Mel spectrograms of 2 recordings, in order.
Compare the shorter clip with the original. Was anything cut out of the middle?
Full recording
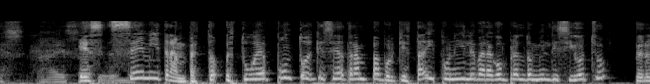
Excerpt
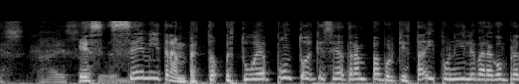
no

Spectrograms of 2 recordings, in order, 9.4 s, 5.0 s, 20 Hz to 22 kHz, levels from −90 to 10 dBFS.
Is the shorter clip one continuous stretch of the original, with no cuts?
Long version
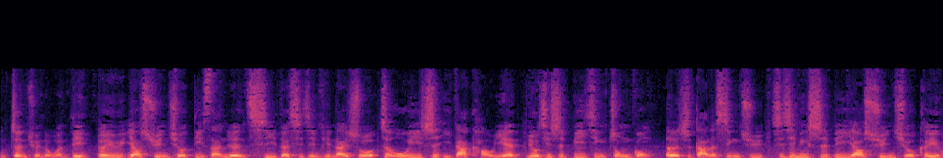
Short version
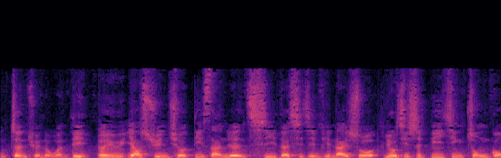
no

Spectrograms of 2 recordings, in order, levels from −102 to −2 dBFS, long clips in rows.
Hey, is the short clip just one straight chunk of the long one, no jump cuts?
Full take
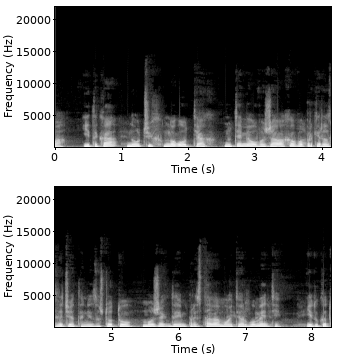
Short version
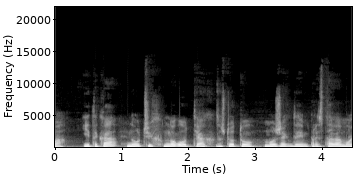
no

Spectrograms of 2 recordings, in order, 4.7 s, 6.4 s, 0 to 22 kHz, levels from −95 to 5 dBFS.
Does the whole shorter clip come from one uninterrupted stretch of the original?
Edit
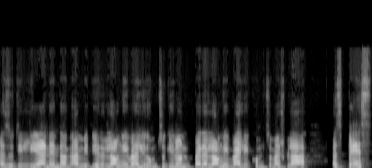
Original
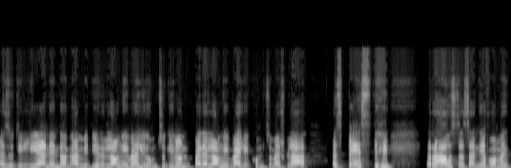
yes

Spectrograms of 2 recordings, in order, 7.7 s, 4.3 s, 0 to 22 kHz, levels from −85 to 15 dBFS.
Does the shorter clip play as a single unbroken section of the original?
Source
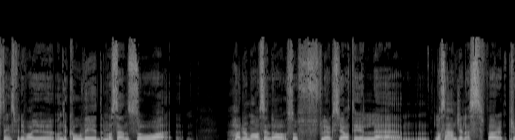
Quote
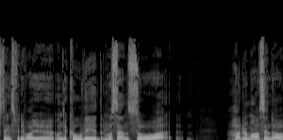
yes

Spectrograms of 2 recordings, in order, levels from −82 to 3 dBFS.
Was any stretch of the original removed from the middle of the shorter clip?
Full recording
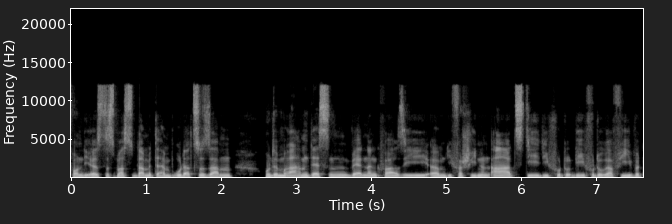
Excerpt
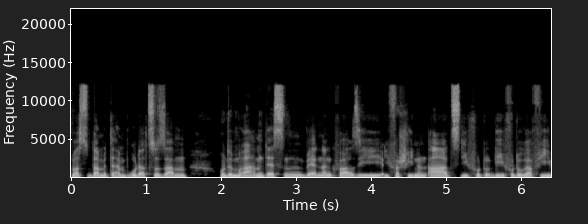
yes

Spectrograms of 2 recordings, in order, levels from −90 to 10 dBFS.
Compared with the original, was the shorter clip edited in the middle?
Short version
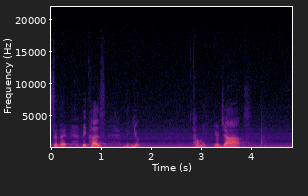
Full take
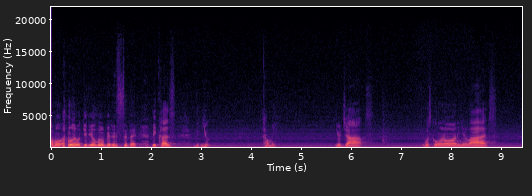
yes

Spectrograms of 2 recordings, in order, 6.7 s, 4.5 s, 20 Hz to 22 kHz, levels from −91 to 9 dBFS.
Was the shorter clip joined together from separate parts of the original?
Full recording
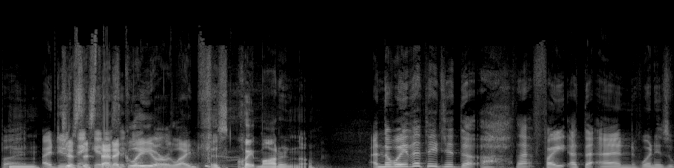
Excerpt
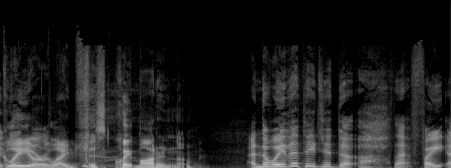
no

